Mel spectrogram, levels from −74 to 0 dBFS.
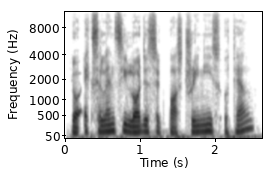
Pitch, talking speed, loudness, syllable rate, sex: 125 Hz, 135 wpm, -16 LUFS, 5.6 syllables/s, male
